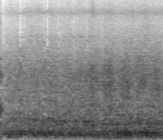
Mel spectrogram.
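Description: Steady low engine noise of a motor vehicle running nearby, with no speech over it.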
